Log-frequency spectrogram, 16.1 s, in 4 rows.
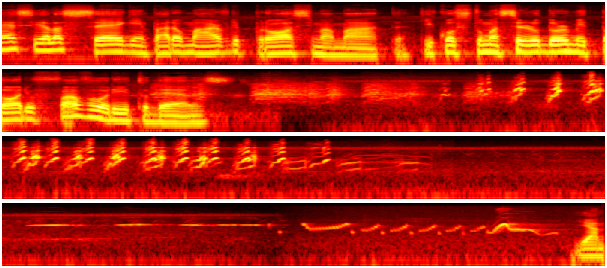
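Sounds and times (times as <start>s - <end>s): faint bird calls: 4.6s - 16.0s
bird calling sharp repeated notes: 4.9s - 11.0s, 12.2s - 15.9s.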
